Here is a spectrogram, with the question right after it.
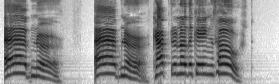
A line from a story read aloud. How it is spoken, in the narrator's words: David called loudly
